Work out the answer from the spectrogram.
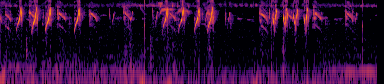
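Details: Bar-winged prinia singing energetically, used as a bird lure: clusters of rapid, sharp, high sweeping chirps separated by brief pauses, over a faint steady high tone.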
